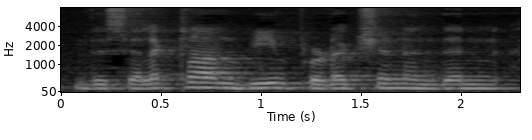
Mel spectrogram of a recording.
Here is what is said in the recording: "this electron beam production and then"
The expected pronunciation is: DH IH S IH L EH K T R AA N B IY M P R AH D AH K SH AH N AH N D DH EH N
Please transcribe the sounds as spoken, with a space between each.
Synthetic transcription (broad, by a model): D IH S IH L EH K T R AA N B IY M P R AH D AH K SH AH N AH N D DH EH N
